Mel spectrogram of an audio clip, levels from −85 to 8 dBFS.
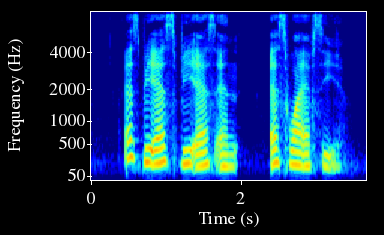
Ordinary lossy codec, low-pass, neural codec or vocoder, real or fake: none; none; none; real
